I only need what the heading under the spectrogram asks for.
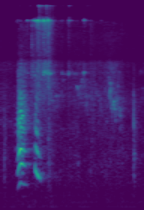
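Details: Oscar, a red-nose pit bull, reunited with chocolate red-nose Müdür for mating, gives two loud, clear yelping whines a quarter second apart, each sliding downward with strong harmonics, followed by near silence and a faint click.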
